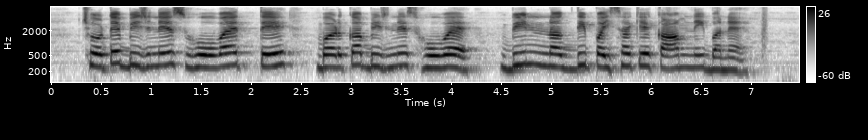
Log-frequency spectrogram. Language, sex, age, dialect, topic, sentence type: Chhattisgarhi, female, 51-55, Western/Budati/Khatahi, banking, statement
